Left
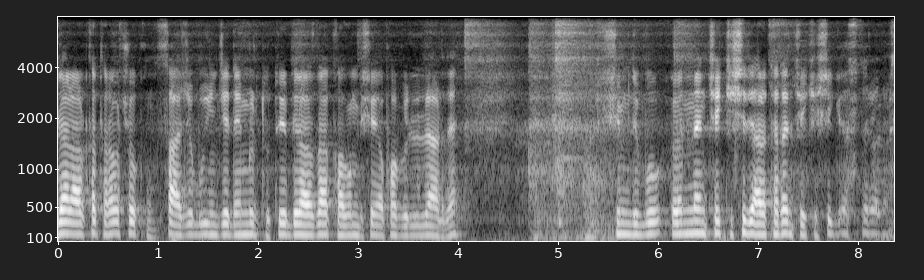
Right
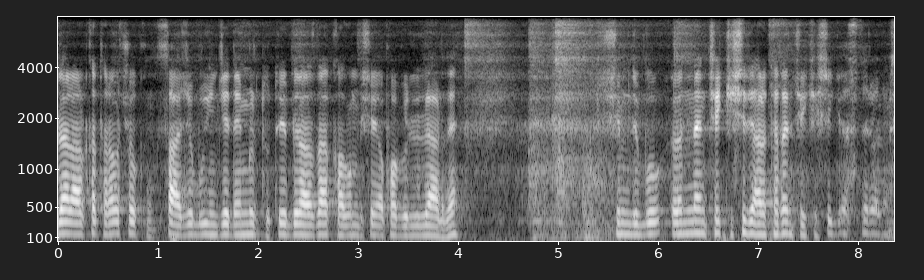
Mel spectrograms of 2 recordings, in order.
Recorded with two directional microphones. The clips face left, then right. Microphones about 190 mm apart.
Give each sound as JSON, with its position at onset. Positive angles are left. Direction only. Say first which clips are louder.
{"t": 0.0, "sound": "speech", "louder": "left 2 dB", "side_deg": 15}
{"t": 5.5, "sound": "a man's voice", "louder": "left 2 dB", "side_deg": 15}
{"t": 7.9, "sound": "speech", "louder": "even", "side_deg": 5}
